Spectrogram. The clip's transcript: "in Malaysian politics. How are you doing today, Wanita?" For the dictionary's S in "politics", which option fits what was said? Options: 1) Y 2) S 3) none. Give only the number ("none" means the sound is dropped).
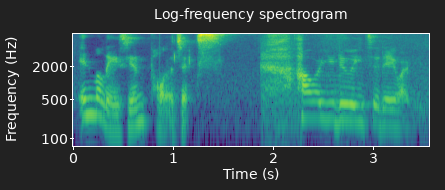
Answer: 2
